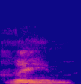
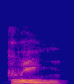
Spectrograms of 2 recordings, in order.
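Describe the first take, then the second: The two takes are said the same way.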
